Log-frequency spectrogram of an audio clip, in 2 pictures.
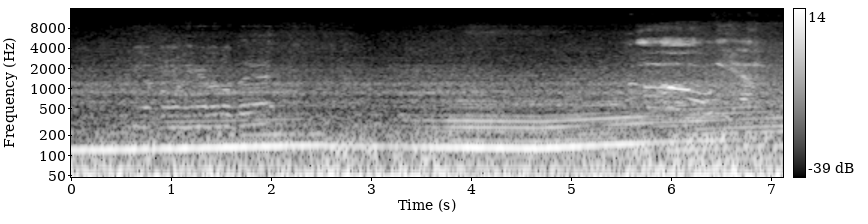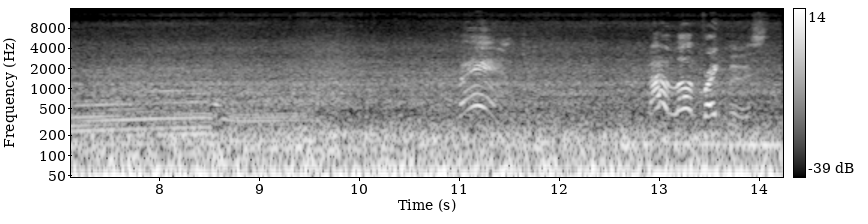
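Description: Audi S3's turbocharged 2.0-litre four-cylinder pulling hard under acceleration, heard from inside the cabin. Its note climbs steadily, then drops at an upshift about six seconds in, after which it settles into a steady drone at cruising speed.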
